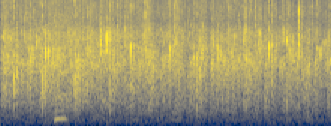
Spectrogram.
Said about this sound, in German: Wir haben eben hier unsere Sänger gehabt und ich finde, unsere Anbeter, die machen richtig einen coolen Job. Vielleicht geben wir ihnen mal einen kleinen Applaus.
